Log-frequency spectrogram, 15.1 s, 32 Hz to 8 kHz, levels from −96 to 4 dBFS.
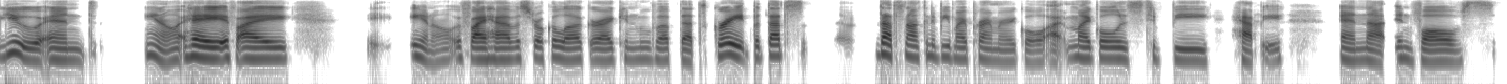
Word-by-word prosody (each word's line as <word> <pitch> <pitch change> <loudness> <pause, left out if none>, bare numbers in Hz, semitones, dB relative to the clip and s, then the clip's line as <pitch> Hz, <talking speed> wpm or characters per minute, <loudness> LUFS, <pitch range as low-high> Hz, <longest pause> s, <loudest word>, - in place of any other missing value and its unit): you, 195 -7 0
and, 160 -2 -2 0.5
you 220 -3 -4
know, 155 -1 -4
hey, 185 -4 +9
if 185 - 0
I, 175 0 +5 1.2
eh 210 - +1
you 175 - -2
know, 150 +3 -13
if 180 0 -10
I 170 -1 +8
have 170 0 +1
a 180 - -8
stroke 180 +1 -5
of 190 - -4
luck 165 0 -3
or 160 - -2
I 160 0 0
can 165 0 -14
move 170 0 -17
up, 160 0 -4
that's 150 -3 -4
great, 210 -4 +4
but 190 0 -8
that's 210 -1 0
uh, - - -25 0.7
that's 230 -3 +3
not 195 -3 -1
gonna 210 -2 -12
be 195 0 -7
my 175 -1 -3
primary 155 -4 -7
goal. 145 0 -10
I - - -3
my 185 -1 -1
goal 180 0 -5
is 170 -2 -8
to 190 - -12
be 155 -2 -5 0.2
happy, - - -3 0.5
and 160 -2 -2
that 150 - 0
involves 150 -4 -4
170 Hz, 175 wpm, -24 LUFS, 160-185 Hz, 1.2 s, hey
